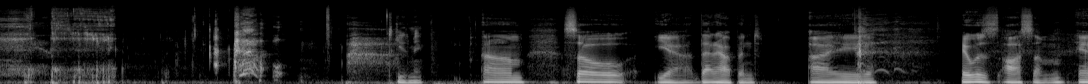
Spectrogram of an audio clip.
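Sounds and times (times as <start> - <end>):
slurping sips of tea from a cup: 0.0 - 2.0
swallowing: 0.0 - 3.5
speech: 4.8 - 8.9, 9.6 - 10.8.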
